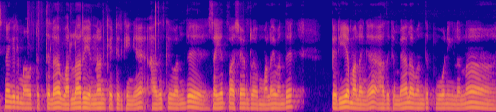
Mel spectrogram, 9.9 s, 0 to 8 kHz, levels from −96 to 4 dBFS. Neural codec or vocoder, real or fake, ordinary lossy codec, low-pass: none; real; none; none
